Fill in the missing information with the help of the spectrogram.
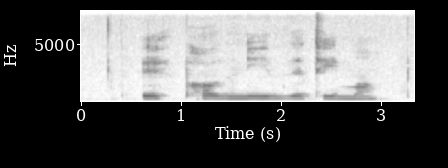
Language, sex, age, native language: Icelandic, male, 7, Icelandic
